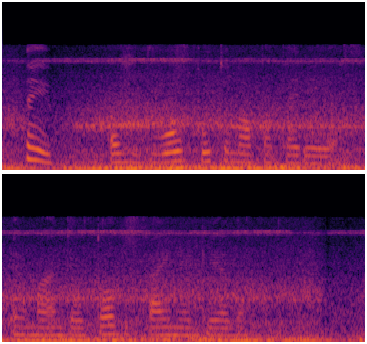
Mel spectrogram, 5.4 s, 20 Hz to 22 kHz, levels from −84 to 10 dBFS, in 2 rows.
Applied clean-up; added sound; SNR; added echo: none; Wind; -5 dB; none.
